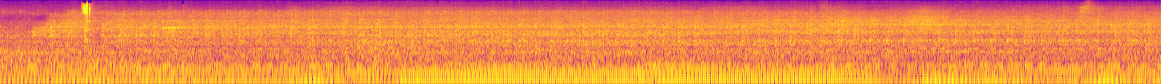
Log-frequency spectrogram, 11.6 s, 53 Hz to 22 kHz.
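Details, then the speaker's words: Isuzu D-Max/MU-X diesel after replacing faulty evaporator temperature sensor (GM 981-39383): steady idle gains heavier, fuller low drone a few seconds in as AC compressor engages and RPM rises; aircon working normally. "Ayan, gumagana. Tumataas yung RPM. Opo nga. Okay, gumagana ang aircon. Nagbabago yung RPM."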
